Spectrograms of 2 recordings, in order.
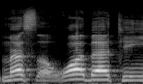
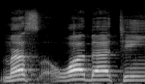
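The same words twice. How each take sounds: The two takes are said the same way.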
